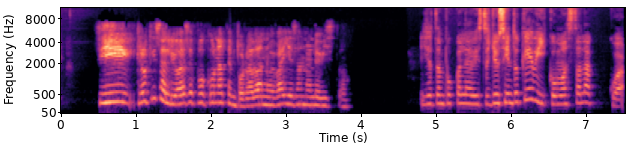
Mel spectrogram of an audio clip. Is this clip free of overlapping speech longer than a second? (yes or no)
yes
